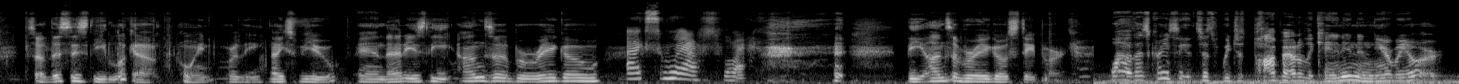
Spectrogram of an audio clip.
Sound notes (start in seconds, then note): 6.2 speaking jibberish; 7.6 laughter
